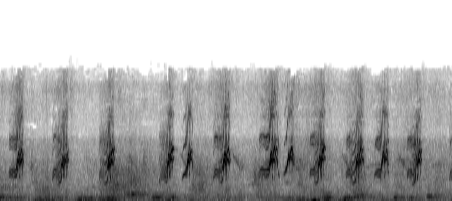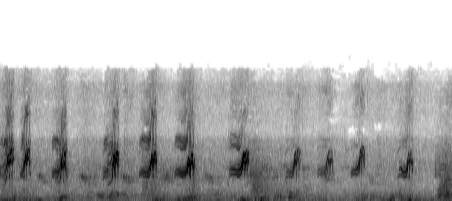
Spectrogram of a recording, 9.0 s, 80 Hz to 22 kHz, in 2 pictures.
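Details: Eleven-day-old Streak-eared Bulbul nestling begging, Ubon Ratchathani, Thailand, 13 April 2023: dense series of thin, high, rising squeaks repeated rapidly throughout, over a low background murmur.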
